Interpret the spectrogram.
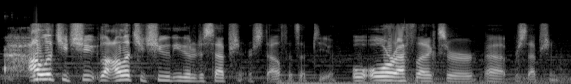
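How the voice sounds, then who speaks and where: A man's voice: on the high side, lively intonation, a little fast, fairly bright tone, highs cut off, soft background music. A man speaking casually as game master of a tabletop roleplay game, thinking aloud as he goes.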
